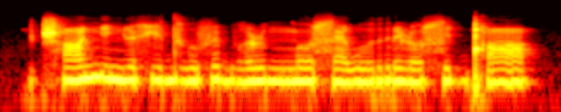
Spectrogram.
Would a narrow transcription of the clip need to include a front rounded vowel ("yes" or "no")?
yes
